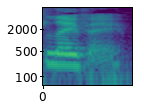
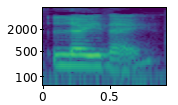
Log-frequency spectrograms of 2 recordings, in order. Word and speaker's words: Laufey: thank you um oh my name is pronounced leyvay kind of like this it's leyvey but this is the closest the pronunciation is in english let me pin it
